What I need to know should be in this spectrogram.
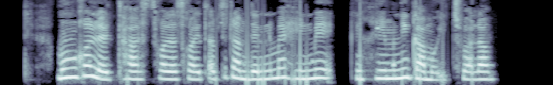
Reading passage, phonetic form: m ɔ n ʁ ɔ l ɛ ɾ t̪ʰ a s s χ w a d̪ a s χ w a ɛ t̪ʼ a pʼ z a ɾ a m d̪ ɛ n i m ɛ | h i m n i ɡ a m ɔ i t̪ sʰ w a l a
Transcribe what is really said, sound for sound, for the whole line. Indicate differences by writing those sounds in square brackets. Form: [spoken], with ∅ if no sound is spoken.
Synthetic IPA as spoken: m ɔ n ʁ ɔ l ɛ ɾ t̪ʰ a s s χ w a d̪ a s χ w a ɛ t̪ʼ a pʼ z [ɛ] ɾ a m d̪ ɛ n i m ɛ | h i m n i ɡ a m ɔ i t̪ sʰ w a l a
